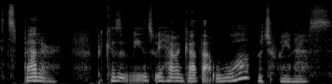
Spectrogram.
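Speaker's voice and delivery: usual speaking voice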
